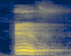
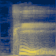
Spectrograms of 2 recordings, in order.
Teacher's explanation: এফটা আমরা উচ্চারণ করার ক্ষেত্রে নিচের ঠোঁটের সাথে উপরে দাঁতকে মিলিয়ে দিচ্ছি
